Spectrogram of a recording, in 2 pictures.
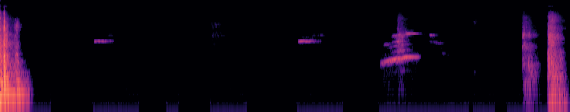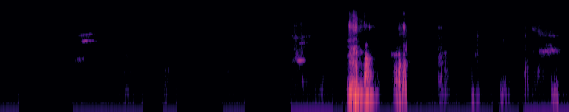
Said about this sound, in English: Yeah, hang on one sec, let me shut my door, keep my boy out.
